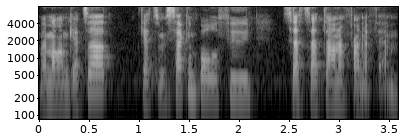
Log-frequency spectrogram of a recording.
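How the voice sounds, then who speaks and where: On a very clean recording with a silent background, a woman in a normal speaking voice talks fairly quickly at a fairly high pitch with lively intonation. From US South. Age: 20s. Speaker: food recovery program coordinator. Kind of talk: interview.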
